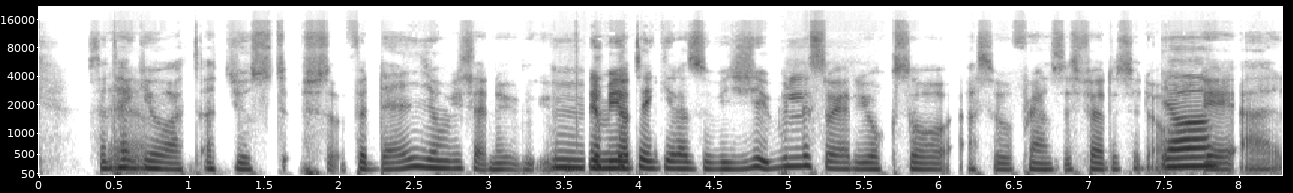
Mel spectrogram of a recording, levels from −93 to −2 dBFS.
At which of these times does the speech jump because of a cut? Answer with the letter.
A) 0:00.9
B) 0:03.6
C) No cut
B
